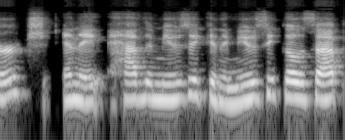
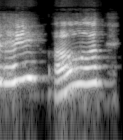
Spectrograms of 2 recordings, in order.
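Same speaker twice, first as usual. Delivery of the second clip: eager offer; 12 semitones higher, 5 dB louder than usual. Retold or imitated. Offering to check for client.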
